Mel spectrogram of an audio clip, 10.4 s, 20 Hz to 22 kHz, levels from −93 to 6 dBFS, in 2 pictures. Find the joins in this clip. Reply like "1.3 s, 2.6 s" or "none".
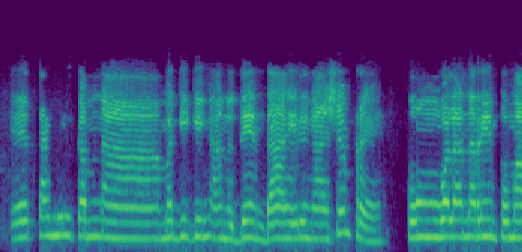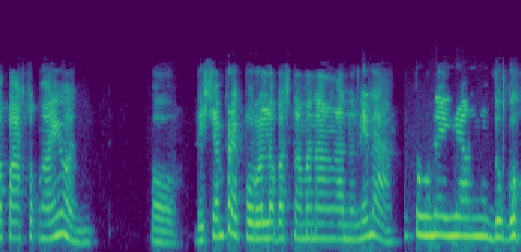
9.2 s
